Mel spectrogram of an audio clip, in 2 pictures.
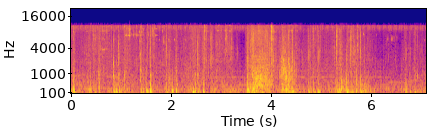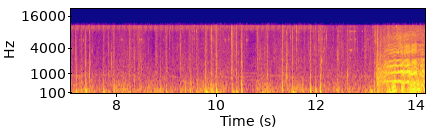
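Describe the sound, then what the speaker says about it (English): Hooves clip-clop along at an uneven pace in a video game, with occasional whinnies and snorts, ending in a louder, rising horse neigh; no talking. "This is where the horse led me."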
